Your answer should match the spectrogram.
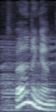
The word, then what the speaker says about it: Birmingham: What do you mean butchered that name? Birmingham, that's how you say it.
